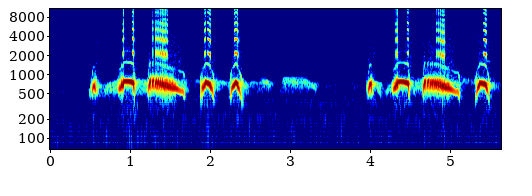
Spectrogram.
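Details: Spotted dove kept as a decoy giving its urging and calling coos: two loud phrases, each with a short note, arched coos, one long falling croon and further arched coos, separated by a quiet pause with faint soft notes.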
